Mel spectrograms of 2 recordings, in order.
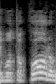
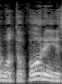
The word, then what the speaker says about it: Botocore: de Botocore o Botocore, según como lo quieras eh, pronunciar,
